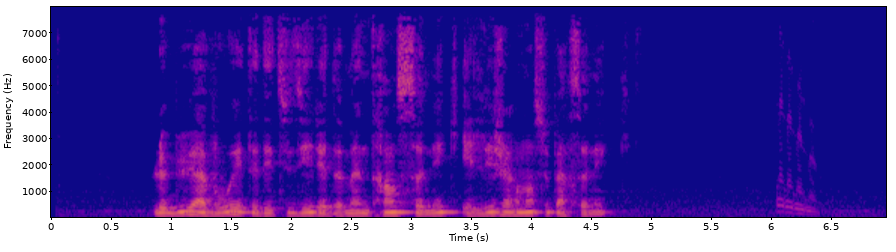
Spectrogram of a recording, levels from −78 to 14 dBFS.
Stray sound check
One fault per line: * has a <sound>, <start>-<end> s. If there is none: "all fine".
* has a chirp, 6.0-6.5 s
